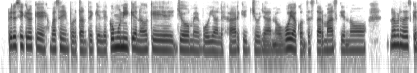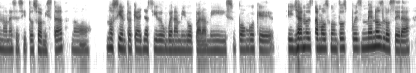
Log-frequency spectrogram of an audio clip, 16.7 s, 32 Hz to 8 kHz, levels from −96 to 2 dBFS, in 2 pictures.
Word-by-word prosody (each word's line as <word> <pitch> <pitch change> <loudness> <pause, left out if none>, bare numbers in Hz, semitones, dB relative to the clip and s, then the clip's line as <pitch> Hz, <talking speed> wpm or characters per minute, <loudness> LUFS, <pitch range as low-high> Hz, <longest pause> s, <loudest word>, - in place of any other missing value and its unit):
Pero 245 +2 +5
sí 255 +1 +3
creo 230 -1 +3
que 215 -4 +1
va 200 - +2
a - - -1
ser 220 +1 0
importante 180 -1 -4
que 185 -2 -4
le 175 0 -4
comunique, 225 -1 +5
¿no? 190 0 -1
Que 185 -3 0
yo 190 -3 0
me 180 -2 -6
voy 170 -2 -4
a 170 - -1
alejar, 165 +2 -4
que 185 - -7
yo 180 - -4
ya 90 - -4
no 90 0 -3
voy 210 0 +6
a 190 - +4
contestar 175 +1 -3
más, 185 +1 0
que 185 -4 -5
no 185 +1 -4 0.5
la 265 0 +3
verdad 270 -2 +3
es 250 - -3
que 215 - -1
no 190 -2 -4
necesito 190 0 -6
su 185 - +2
amistad, 190 +4 -1
no 135 - -8 0.3
no 220 -1 +1
siento 200 -2 +2
que 200 - -1
haya 195 +1 0
sido 190 -1 -2
un 185 - -7
buen 185 -1 0
amigo 185 0 -3
para 90 0 -1
mí, 185 0 -6
supongo 195 -1 -3
que 180 -2 -2 0.3
y 200 -1 0
ya 220 +2 +7
no 225 0 +4
estamos 210 -1 +3
juntos, 210 0 -1
pues 210 0 -2
menos 230 +2 +5
lo 200 -2 +4
será, 185 0 0
190 Hz, 210 wpm, -24 LUFS, 185-210 Hz, 0.5 s, ya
